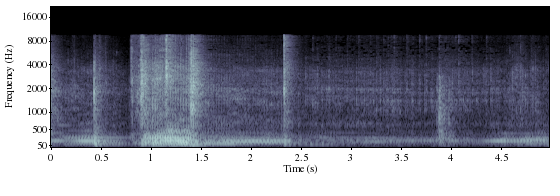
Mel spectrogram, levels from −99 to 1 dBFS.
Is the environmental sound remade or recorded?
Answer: recorded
